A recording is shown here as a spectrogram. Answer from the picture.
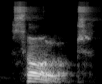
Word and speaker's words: salt: But when you pronounced this word, this is salt. The last T must be audible.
